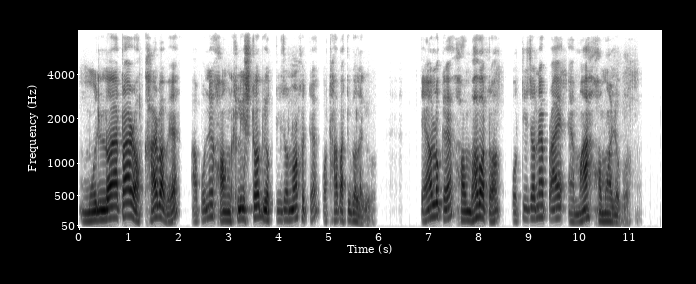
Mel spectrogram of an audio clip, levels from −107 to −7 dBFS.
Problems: none marked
